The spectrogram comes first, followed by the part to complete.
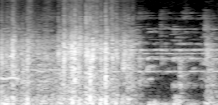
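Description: A held rooster flapping its wings in a struggle, a rapid papery rush that dies away about a second and a half in.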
